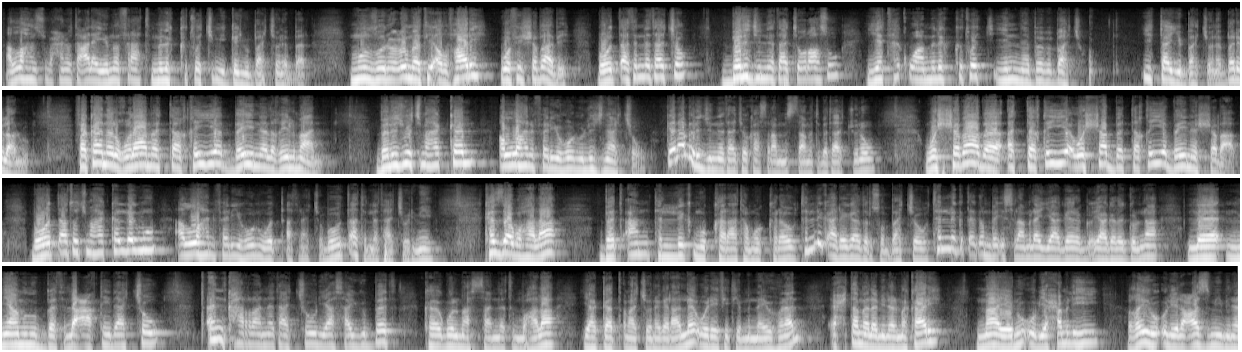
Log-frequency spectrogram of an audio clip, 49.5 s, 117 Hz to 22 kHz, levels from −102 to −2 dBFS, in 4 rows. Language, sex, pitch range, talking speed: Amharic, male, 150-195 Hz, 115 wpm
